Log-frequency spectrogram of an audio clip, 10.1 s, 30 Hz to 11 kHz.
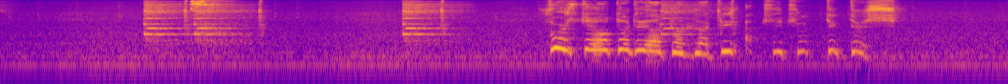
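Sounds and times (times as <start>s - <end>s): bright ringing dings: 1.4s - 2.6s, 4.0s - 4.7s, 6.6s - 7.3s.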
